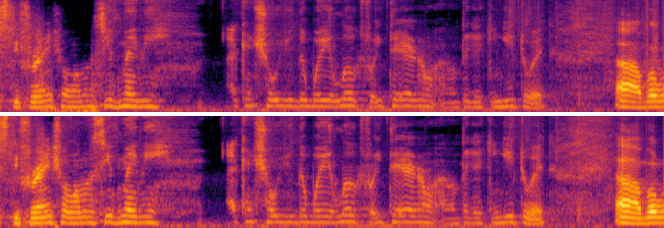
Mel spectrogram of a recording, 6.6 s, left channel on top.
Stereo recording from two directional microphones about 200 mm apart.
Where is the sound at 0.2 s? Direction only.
60° right (ahead or behind).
